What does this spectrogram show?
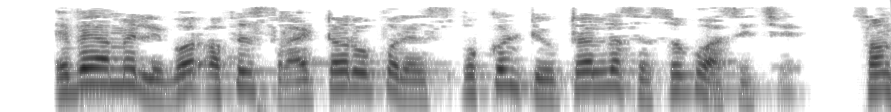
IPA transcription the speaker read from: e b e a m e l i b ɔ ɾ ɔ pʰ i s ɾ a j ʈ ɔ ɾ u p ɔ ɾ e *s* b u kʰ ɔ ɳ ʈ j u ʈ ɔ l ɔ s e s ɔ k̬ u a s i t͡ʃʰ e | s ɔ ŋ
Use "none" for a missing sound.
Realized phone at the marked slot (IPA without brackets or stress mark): s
